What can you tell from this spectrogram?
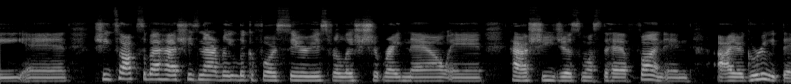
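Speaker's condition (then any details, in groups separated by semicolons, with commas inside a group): No condition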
